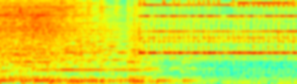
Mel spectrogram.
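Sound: telephone bell ringing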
